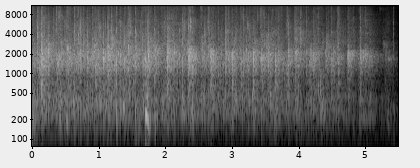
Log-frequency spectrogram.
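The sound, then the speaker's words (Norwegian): Steady applause from a group fills the whole stretch, dense and continuous with many hands clapping, then thinning slightly and tapering off at the very end. “En femmer, altså. Applaus.”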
